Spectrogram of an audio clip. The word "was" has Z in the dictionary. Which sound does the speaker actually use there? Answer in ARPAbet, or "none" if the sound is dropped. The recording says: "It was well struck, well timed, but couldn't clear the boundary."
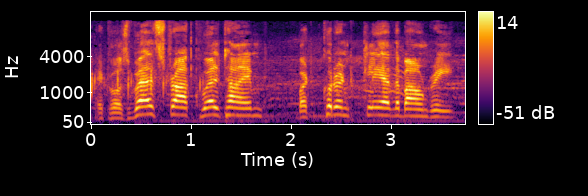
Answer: Z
